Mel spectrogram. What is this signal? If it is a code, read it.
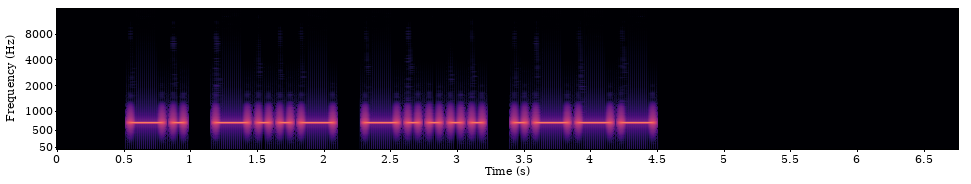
Morse code, heard as a keyed tone, about 15 wpm, 700 Hz. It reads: NX6J
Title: USA Call Signs - 4 Characters - Repeated 3x - 15wpm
